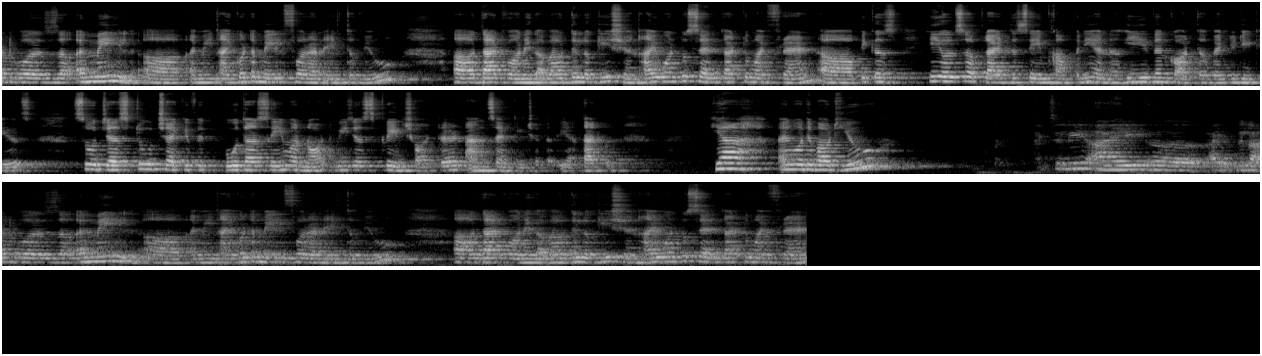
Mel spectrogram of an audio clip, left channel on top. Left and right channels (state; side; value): drops out; right; at 8.1 s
